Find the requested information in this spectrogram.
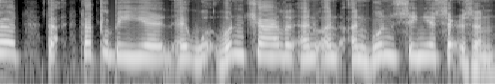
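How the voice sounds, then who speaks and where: In a put-on character voice with an extremely high pitch, a man speaks very slowly in a shaky, timid tone, recorded with a dry, close sound and no echo. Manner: quavering, timid.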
